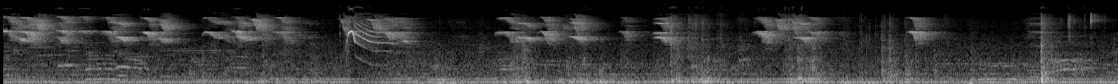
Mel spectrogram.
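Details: Asian small-clawed otters eating at North Safari Sapporo, Hokkaido, in summer give rapid, high, squeaky chirps in short bursts, several close together, over a steady low mechanical hum.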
